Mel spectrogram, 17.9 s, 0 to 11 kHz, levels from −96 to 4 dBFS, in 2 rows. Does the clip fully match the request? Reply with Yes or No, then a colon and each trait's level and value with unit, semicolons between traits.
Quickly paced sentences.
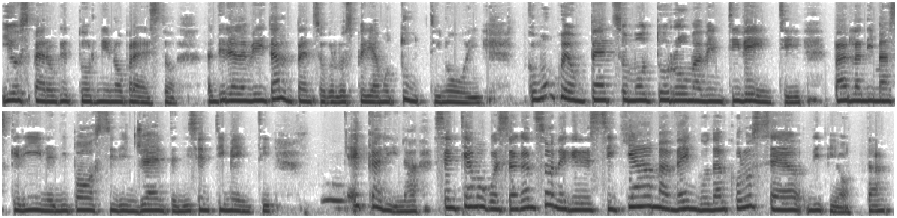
No: average, 150 wpm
